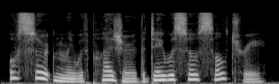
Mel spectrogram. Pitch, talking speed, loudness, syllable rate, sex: 180 Hz, 195 wpm, -18 LUFS, 5.6 syllables/s, female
